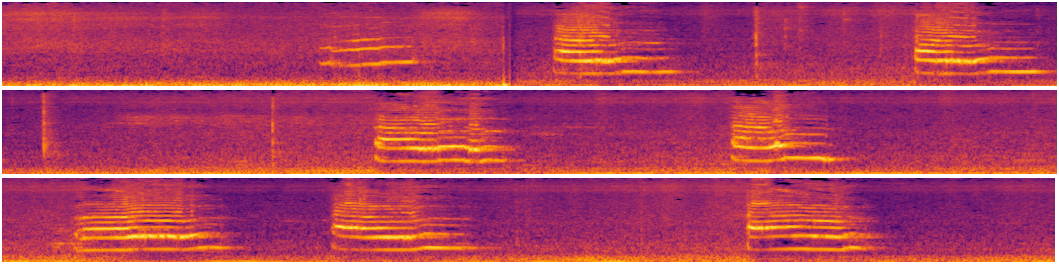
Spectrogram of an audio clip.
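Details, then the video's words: Male domestic cat in heat calling a female, giving about eight drawn-out meows, each rising then dropping in pitch with a wavering tail, repeated every one to two seconds against low indoor hum. "Suara kucing Jantan Birahi memanggil kucing Betina"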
